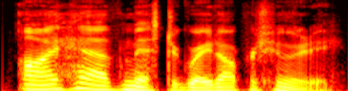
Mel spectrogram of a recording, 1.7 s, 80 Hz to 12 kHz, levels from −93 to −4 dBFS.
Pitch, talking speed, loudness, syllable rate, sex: 135 Hz, 205 wpm, -16 LUFS, 7.1 syllables/s, male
